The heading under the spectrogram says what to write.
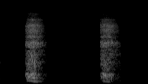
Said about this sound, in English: Sir, are you sniffing around us? Oh, it's allergies.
